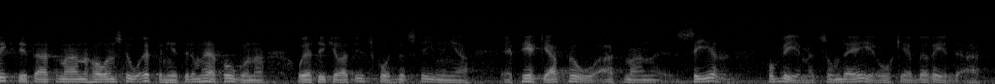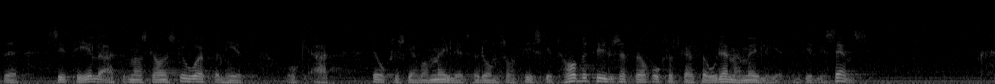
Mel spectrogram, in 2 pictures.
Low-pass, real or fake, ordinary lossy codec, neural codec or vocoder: none; real; none; none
